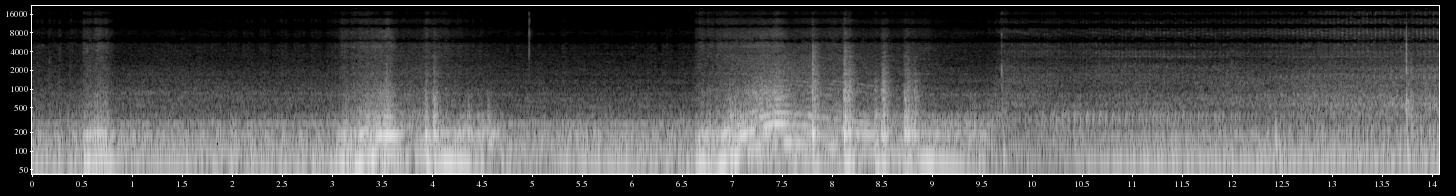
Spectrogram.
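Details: BMW N26 engine at idle: uneven stumbling lumpy idle with ragged revs, one cylinder missing; low compression suspected, generic misfire code P0303.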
